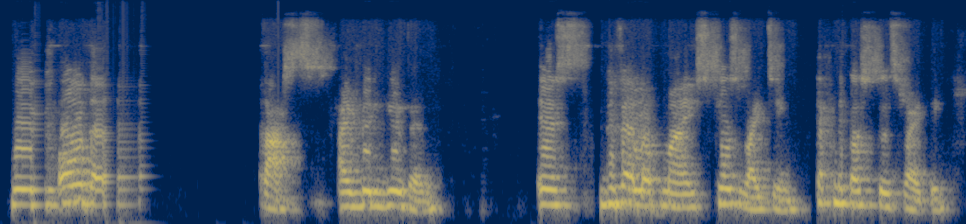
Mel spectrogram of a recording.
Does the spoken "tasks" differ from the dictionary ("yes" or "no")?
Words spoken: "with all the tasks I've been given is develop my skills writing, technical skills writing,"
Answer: yes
